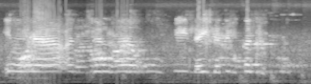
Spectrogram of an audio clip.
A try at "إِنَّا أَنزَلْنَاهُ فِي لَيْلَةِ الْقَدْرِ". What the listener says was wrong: ابھی بھی کھینچ رہی ہیں. نہیں، ہو فی لیلۃ القدر، ہو فی لیلۃ القدر.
